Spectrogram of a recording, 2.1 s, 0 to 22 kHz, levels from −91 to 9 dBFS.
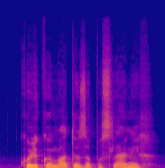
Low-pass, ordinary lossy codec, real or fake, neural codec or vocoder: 19.8 kHz; none; fake; autoencoder, 48 kHz, 128 numbers a frame, DAC-VAE, trained on Japanese speech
